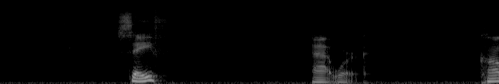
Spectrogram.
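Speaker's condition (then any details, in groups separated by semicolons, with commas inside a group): No condition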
